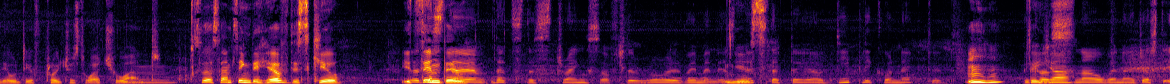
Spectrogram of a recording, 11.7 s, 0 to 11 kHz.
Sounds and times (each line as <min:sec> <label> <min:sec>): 0:00.0 midday breeze 0:11.7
